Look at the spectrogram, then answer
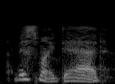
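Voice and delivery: barely audible, hushed and subdued; quietly. Retold or imitated. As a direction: say it almost under your breath, sadly. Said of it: "very sort of quietly".

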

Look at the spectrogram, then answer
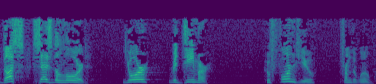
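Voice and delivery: slow, weighty reading of the verse; slow scripture reading. Acted. Preacher reading Isaiah to the congregation, slow and weighty. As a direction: read God's words slowly to the congregation.

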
